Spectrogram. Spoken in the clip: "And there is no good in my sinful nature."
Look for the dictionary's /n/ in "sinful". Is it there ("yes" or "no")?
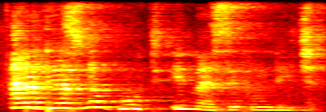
no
